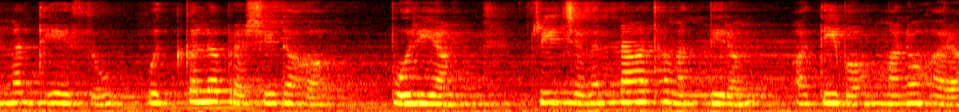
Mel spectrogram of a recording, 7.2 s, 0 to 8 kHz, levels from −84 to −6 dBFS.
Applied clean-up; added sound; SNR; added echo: none; none; none; reverberation time 1.9 s.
